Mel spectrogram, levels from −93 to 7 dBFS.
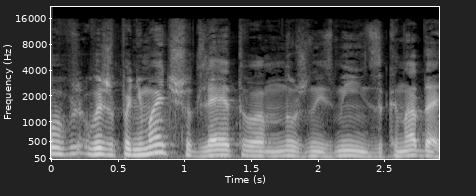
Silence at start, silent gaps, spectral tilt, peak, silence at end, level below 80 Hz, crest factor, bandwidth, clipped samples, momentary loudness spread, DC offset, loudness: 0 s; none; -7 dB/octave; -2 dBFS; 0 s; -50 dBFS; 16 dB; 15.5 kHz; under 0.1%; 6 LU; under 0.1%; -17 LUFS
